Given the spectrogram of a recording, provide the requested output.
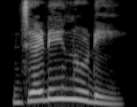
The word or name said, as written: ಜಡಿನುಡಿ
